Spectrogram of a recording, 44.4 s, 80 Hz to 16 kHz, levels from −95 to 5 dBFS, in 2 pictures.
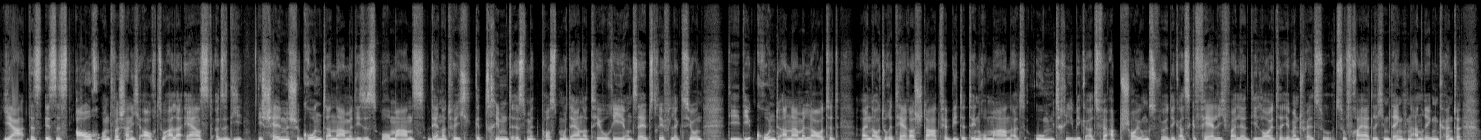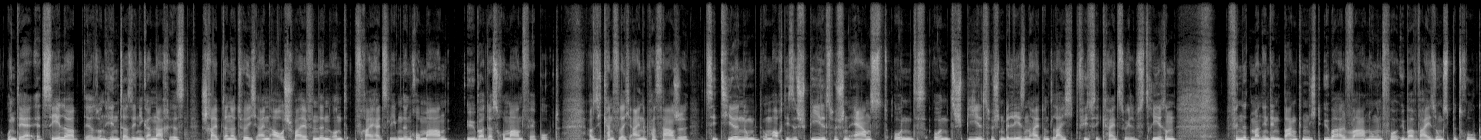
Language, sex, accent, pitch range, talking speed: German, male, German, 120-150 Hz, 140 wpm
